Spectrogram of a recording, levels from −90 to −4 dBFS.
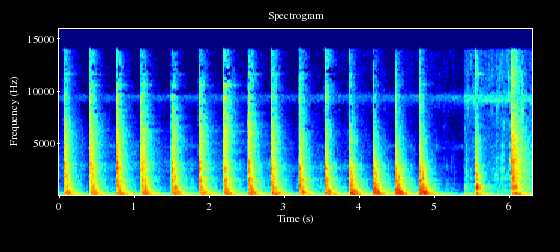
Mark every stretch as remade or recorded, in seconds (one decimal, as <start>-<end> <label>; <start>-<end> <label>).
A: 0.0-6.3 recorded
